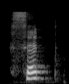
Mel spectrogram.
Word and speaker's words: sept: In set, the P is silent.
